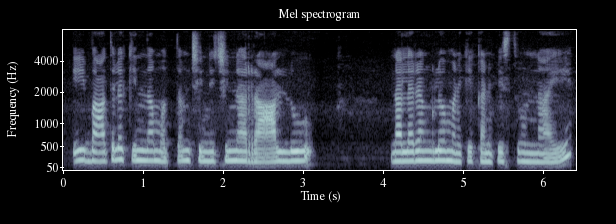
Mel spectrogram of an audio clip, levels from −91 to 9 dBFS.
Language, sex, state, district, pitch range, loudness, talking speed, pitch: Telugu, female, Telangana, Mahabubabad, 190-205 Hz, -18 LUFS, 95 wpm, 200 Hz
